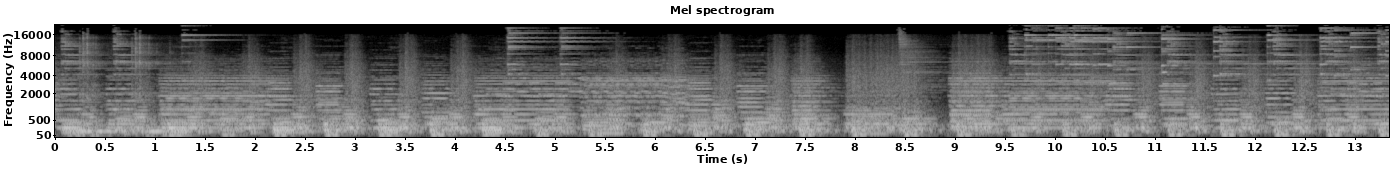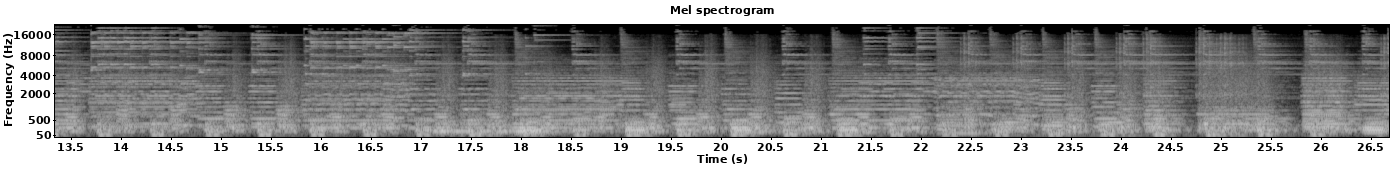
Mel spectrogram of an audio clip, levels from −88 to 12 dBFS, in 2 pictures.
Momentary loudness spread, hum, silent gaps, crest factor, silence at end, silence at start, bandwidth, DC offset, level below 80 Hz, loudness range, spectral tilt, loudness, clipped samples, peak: 4 LU; none; none; 16 dB; 0 s; 0 s; over 20 kHz; under 0.1%; -32 dBFS; 2 LU; -4 dB/octave; -17 LUFS; under 0.1%; -2 dBFS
